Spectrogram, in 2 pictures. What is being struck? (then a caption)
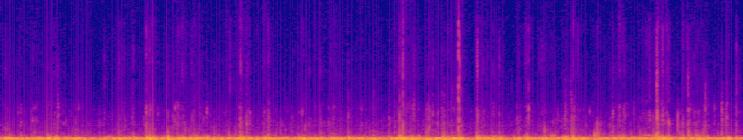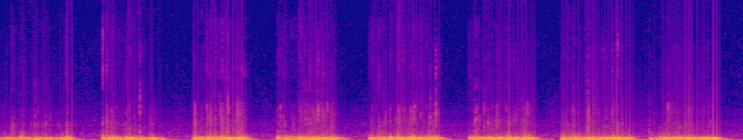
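Plastic bead microphone cover. Fingers scratch and tap the beads of a plastic gummy-bear bead cover fitted over a microphone. The result is a dense, low, muffled crackling rustle that runs steadily for about eight seconds, then breaks into short bursts separated by brief near-silent gaps.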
